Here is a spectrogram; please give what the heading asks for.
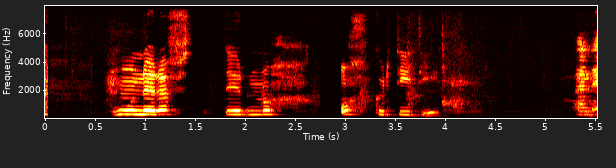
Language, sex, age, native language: Icelandic, male, 10, Icelandic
